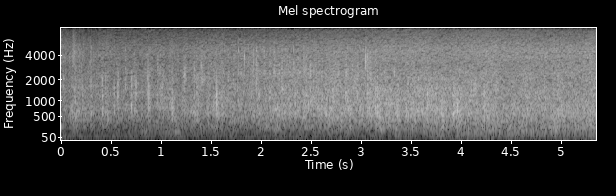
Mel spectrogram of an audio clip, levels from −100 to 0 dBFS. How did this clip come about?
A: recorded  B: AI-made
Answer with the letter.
B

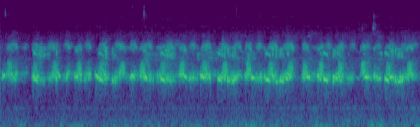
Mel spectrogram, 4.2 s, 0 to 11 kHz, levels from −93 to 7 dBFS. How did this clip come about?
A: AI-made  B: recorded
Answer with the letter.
B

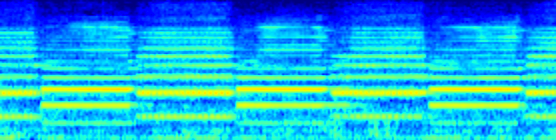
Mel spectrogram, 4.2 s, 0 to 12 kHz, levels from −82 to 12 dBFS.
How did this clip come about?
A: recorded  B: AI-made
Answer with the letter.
A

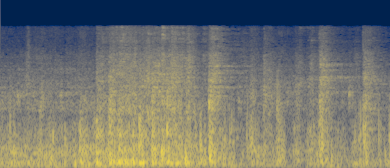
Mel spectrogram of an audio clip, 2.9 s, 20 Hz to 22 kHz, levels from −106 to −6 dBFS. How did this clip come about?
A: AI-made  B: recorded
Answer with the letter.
B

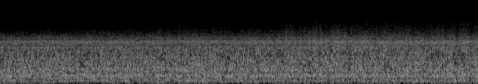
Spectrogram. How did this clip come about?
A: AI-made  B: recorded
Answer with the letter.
A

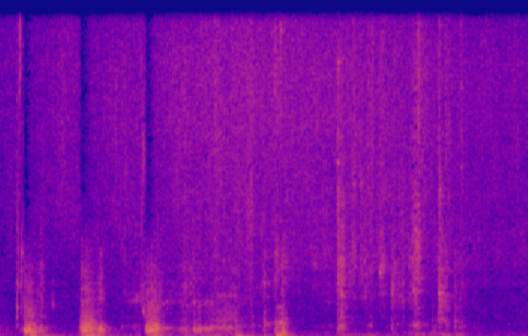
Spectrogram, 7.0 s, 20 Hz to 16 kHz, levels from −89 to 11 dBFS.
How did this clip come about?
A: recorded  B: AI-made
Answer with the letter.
A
